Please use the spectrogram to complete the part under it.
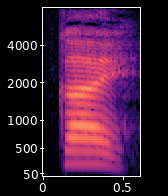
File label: "káhè", Apatani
